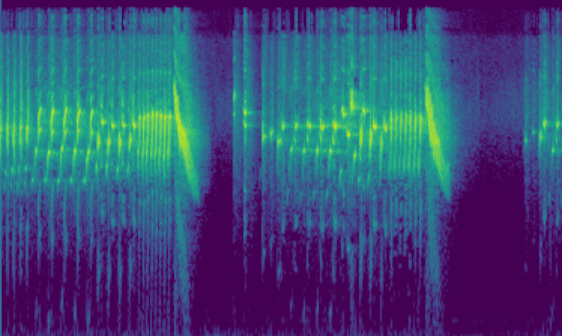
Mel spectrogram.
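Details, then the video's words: Clean goldfinch song intended for young birds to learn from: two long tinkling twittered phrases, each building to a loud harsh buzzy descending note, with brief chips between. "غناء طائر الحسون ، صوت صافي وخالي من الاخطاء لتسميع الفراخ"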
